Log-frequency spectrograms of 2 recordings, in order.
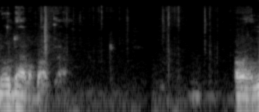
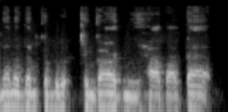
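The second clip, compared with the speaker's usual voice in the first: ordinary talk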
